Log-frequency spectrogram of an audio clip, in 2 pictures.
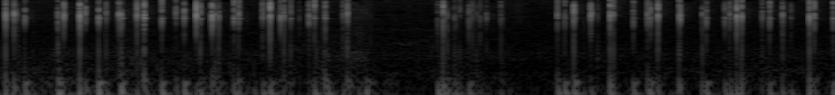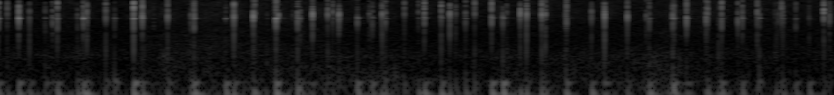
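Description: A small, clear, hollow and empty skull-shaped glass shot glass is held close to the microphone and rapidly tapped and scratched with long nails. The result is a dense stream of quick, dull taps with heavy low-end thump and bright clicky edges that die away almost instantly, broken by two brief pauses near the two-second mark. A faint, steady high whine runs underneath.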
